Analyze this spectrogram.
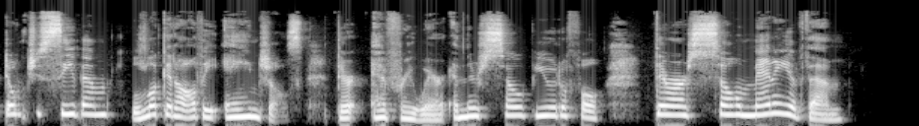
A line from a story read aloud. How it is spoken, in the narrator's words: She shouted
